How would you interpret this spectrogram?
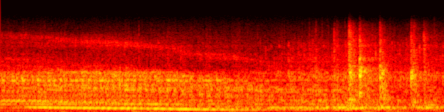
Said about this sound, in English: This is probably him driving up now.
